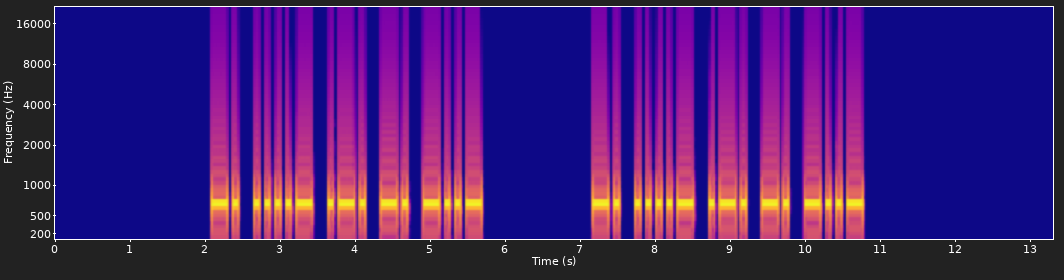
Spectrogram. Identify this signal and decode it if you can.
Morse code, heard as a keyed tone, about 17 wpm, 700 Hz. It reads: N4RNX N4RNX
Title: USA Call Signs - 5 Characters - Repeated 2x - 17wpm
